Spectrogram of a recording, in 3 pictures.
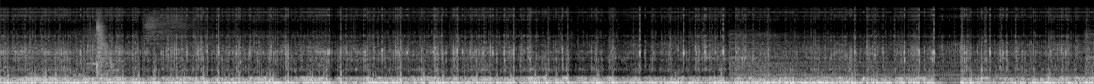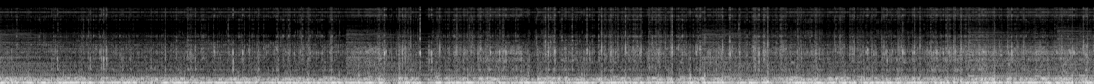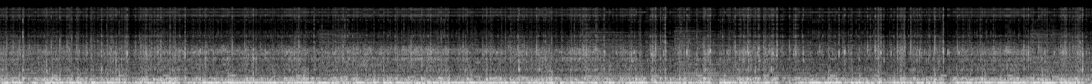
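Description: Off-road motorcycle engine running at steady low revs on a dirt trail, a continuous low drone with a brief dip in level about nine seconds in.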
